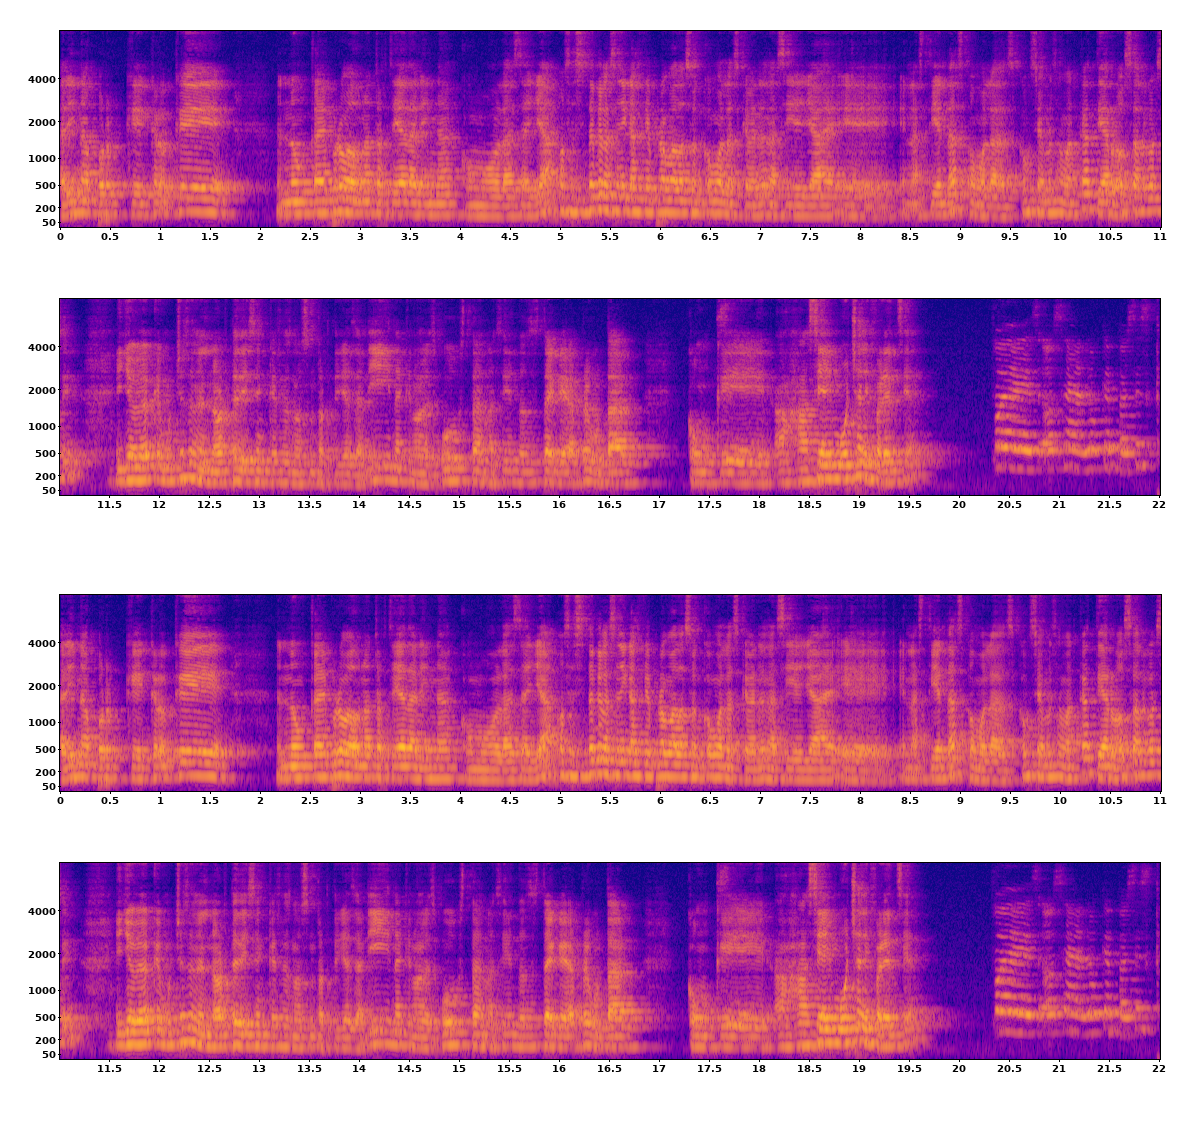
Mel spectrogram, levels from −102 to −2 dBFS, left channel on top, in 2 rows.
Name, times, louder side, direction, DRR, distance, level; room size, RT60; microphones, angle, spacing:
voice 1, 0.0-1.6 2.2-16.7 17.3-19.6, right 2 dB, 60° right, 4 dB, 2.2 m, -29 dB
voice 2, 17.6-18.1 20.3-22.0, left 1 dB, 15° right, 0 dB, 2.1 m, -34 dB
14.5 x 9.0 x 2.3 m, 0.69 s
head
